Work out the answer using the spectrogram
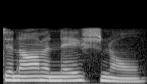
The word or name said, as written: denominational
